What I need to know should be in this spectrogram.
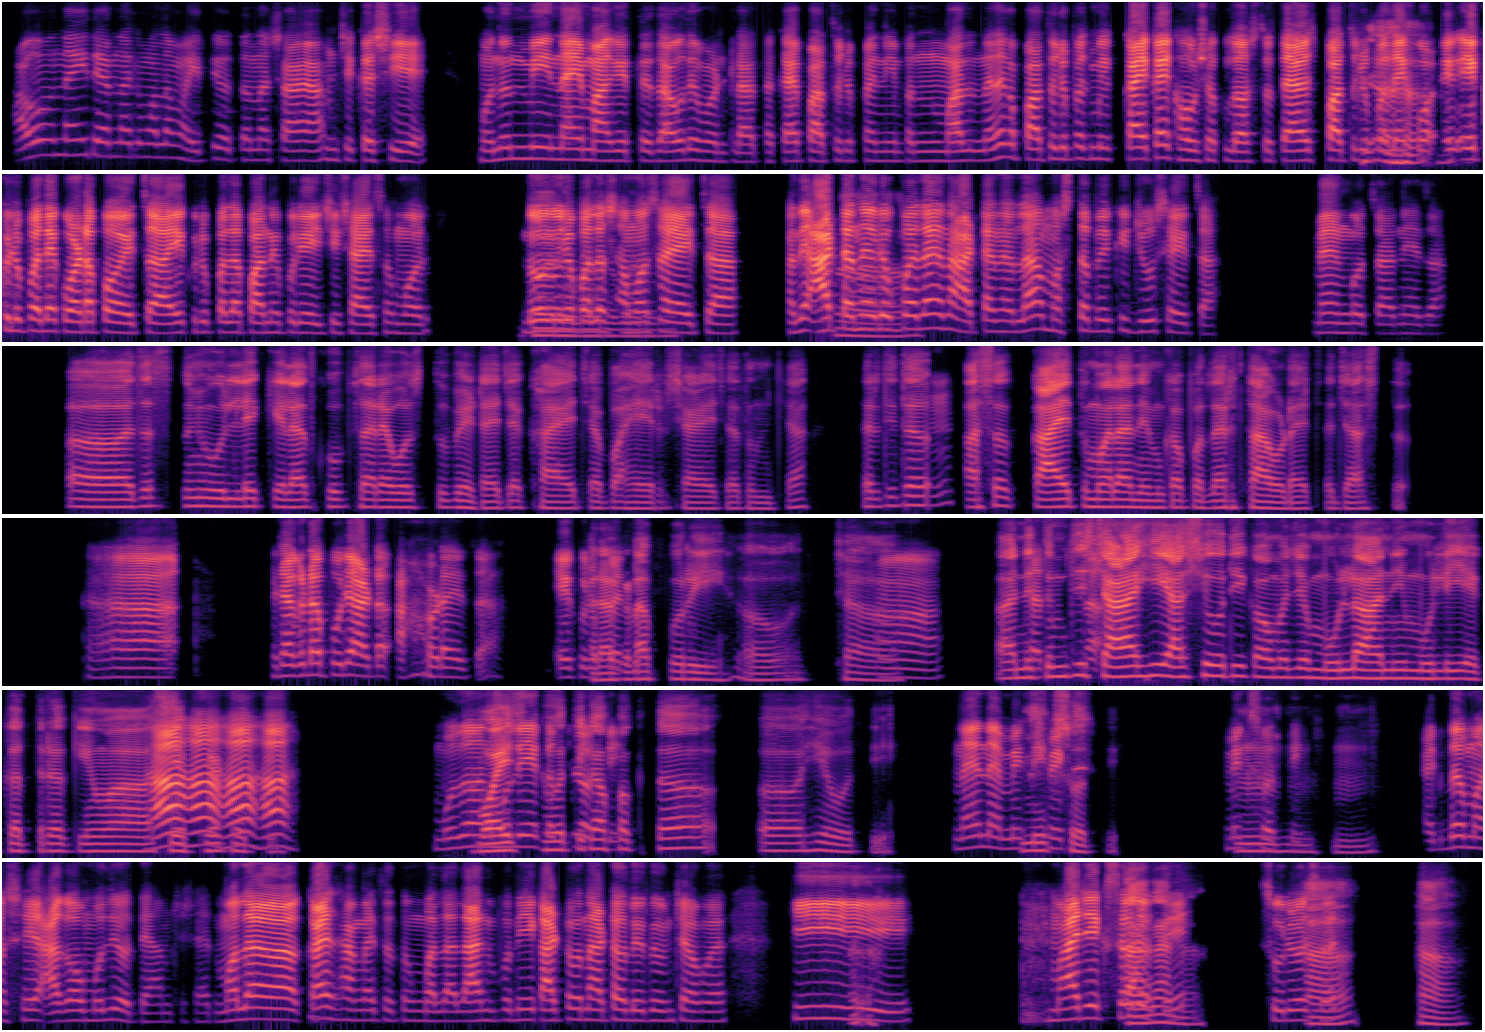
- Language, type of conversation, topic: Marathi, podcast, तुमच्या शालेय आठवणींबद्दल काही सांगाल का?
- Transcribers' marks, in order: tapping; in English: "बॉयीज"; throat clearing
